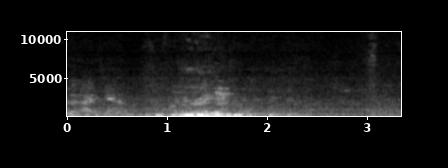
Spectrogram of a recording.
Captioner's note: laughing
